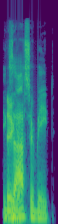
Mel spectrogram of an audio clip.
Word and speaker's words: exacerbate: exrate strob bate exrate how are you supposed to say it exacer exacer bait bait exacer bait there you go you did it okay like subscribe comment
